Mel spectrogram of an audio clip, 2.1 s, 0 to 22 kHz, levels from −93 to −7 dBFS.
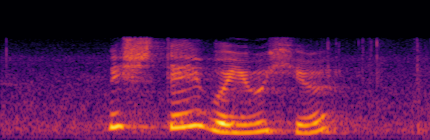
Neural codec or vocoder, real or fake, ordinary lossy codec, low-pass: none; real; none; 7.2 kHz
